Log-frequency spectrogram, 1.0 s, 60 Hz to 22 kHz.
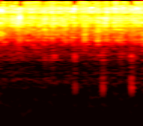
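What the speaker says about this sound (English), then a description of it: "I'm just going to fill it up with water if I can, just to stir up the water inside of there" Tap water runs steadily into an old 1920s Depression glass atomizer bottle, a close, even hiss with a few faint gurgles as it fills.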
